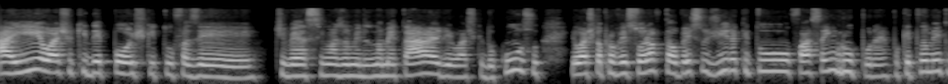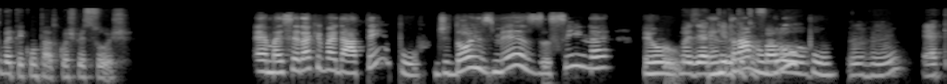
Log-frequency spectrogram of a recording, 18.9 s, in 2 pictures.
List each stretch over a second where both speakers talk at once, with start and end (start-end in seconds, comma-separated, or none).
16.2-17.8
